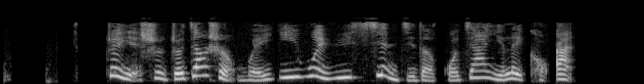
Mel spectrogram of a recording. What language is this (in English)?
Chinese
